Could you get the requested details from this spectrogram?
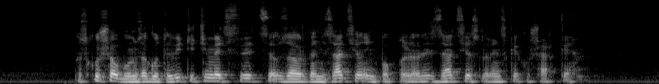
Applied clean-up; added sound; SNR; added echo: none; none; none; none.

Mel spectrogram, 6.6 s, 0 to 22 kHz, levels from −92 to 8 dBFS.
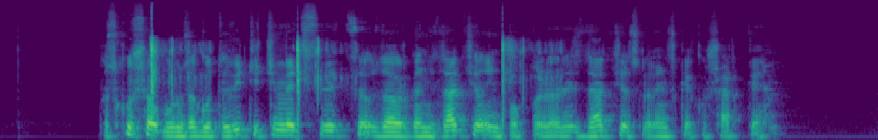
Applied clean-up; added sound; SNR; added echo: neural mask model RNNoise.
